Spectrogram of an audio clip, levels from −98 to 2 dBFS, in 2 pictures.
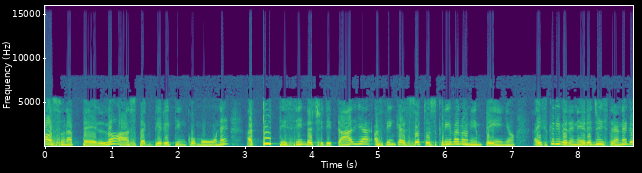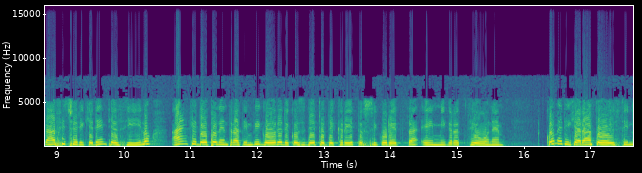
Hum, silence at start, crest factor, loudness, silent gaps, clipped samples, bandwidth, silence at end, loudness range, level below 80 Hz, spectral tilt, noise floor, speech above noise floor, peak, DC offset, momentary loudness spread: none; 0 s; 8 dB; -8 LUFS; none; 1%; 7.8 kHz; 0 s; 2 LU; -32 dBFS; -8.5 dB/octave; -41 dBFS; 34 dB; 0 dBFS; under 0.1%; 6 LU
